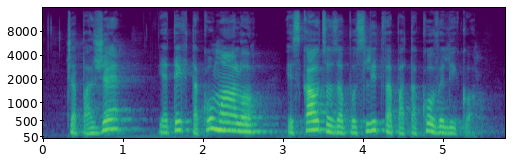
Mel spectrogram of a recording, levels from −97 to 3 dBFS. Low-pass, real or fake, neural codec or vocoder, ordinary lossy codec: 14.4 kHz; real; none; none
